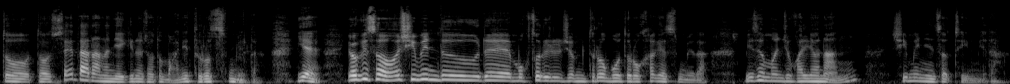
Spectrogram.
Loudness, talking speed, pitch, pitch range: -26 LUFS, 335 characters per minute, 145 Hz, 130-185 Hz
